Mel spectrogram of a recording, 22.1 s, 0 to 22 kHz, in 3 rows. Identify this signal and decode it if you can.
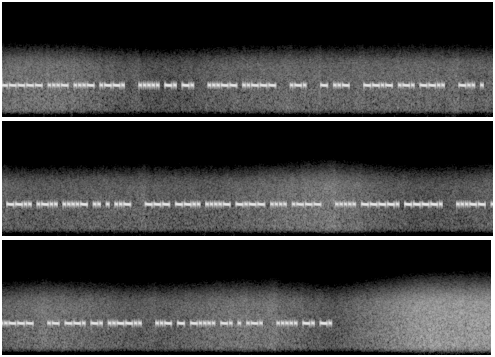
Morse code, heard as a keyed tone, machine-sent, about 37 wpm, 1120 Hz, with radio static. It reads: … 5NN 32 R TU QRZ DE ZL4IEU OZ4YHJ 599 32 AGN? UT6NER 5NN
